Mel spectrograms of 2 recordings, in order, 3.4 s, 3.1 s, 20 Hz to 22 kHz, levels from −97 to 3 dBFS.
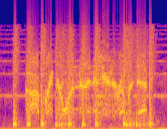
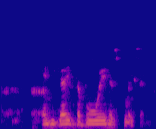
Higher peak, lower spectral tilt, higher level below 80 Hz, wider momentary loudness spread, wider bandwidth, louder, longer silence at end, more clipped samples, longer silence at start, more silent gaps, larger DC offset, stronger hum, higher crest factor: first, 0 dBFS vs -30 dBFS; second, -4 dB/octave vs -8 dB/octave; first, -26 dBFS vs -84 dBFS; second, 4 LU vs 12 LU; first, 19.5 kHz vs 5 kHz; first, -6 LUFS vs -46 LUFS; second, 0 s vs 0.25 s; first, 8% vs under 0.1%; second, 0 s vs 0.15 s; neither; neither; neither; second, 6 dB vs 16 dB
